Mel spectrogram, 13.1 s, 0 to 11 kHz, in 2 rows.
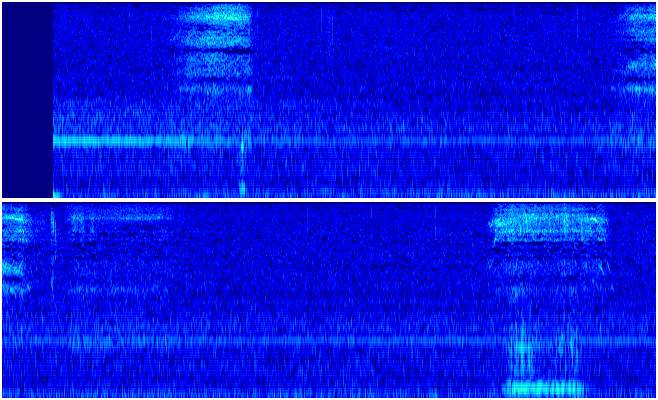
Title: Cooper Snoring (2)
